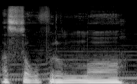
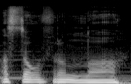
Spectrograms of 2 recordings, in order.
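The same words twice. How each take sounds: The two takes are said the same way.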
